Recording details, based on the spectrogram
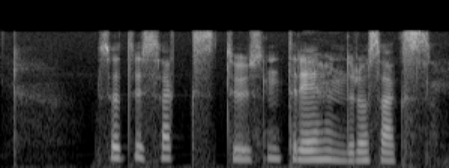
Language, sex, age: Norwegian, female, 32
